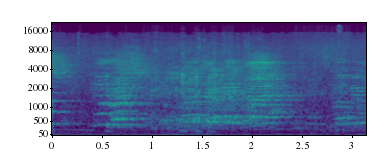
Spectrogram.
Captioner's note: laughter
